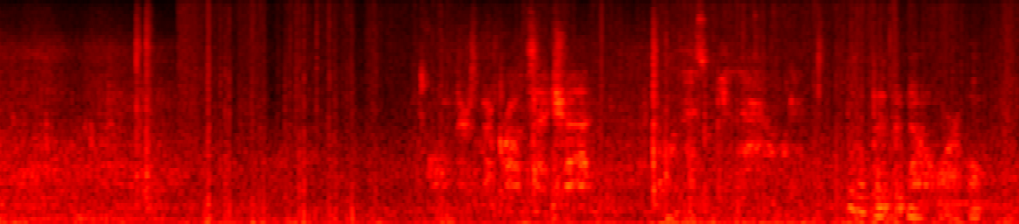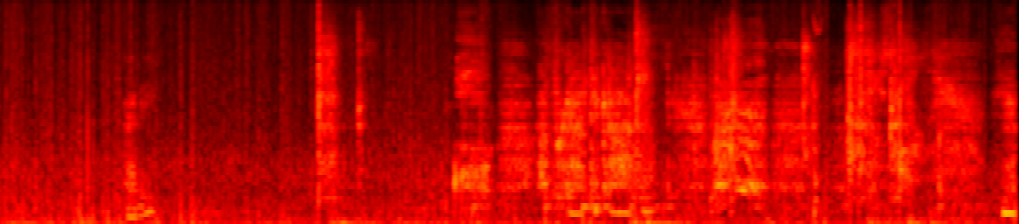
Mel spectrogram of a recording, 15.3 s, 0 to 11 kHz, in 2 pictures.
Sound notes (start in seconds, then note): 9.9 gun pops; 12.3 laughs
